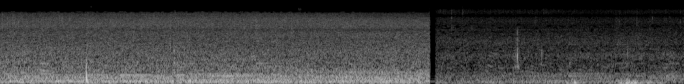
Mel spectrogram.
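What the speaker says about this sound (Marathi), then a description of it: "पण पाऊस मात्र जोरात आला" Heavy monsoon rain pouring down at Bhushi Dam near Lonavala, a loud dense steady hiss that suddenly drops to a softer, lighter wash partway through, with faint scattered sounds under it.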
